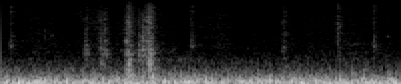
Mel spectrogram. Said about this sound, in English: This is just a traffic nightmare. Okay, guy. You got your car double parked, triple parked. You're in the way.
